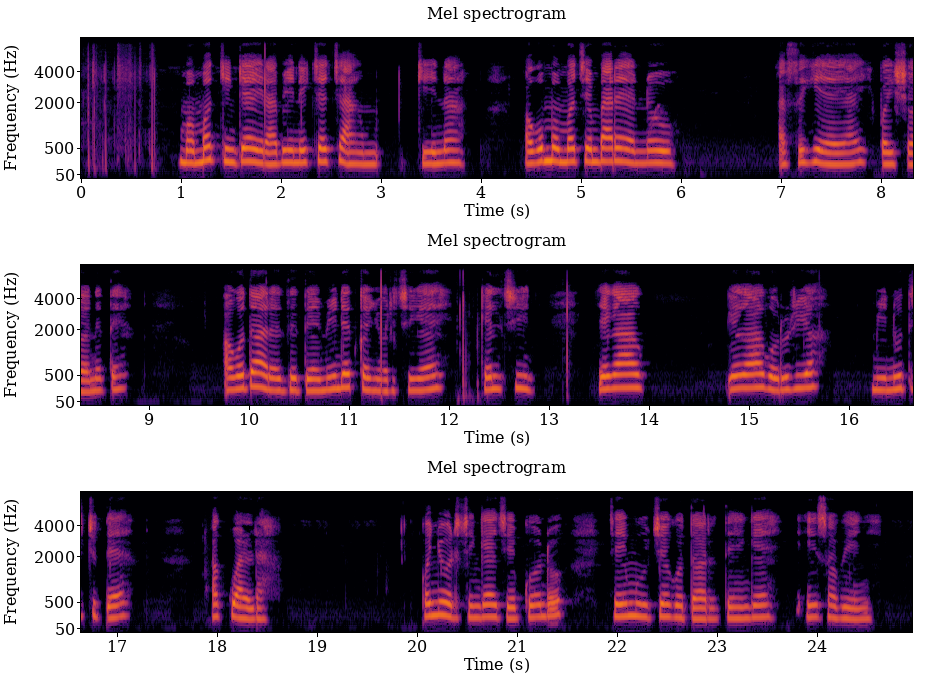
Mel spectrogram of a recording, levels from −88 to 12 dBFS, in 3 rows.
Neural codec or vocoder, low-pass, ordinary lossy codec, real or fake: none; 7.2 kHz; none; real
